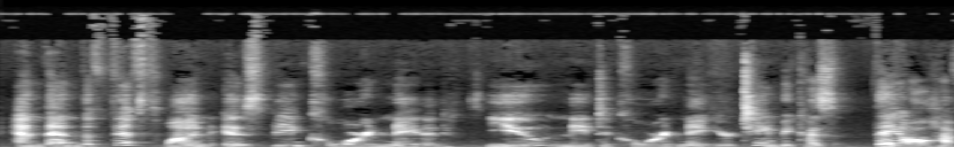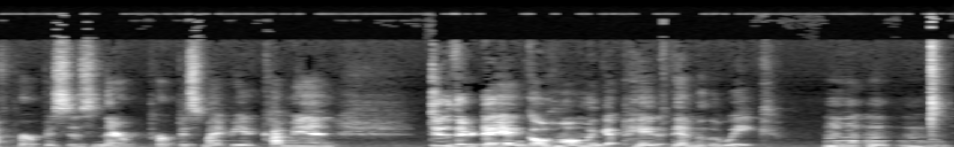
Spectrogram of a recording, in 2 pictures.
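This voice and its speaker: A woman's voice: on the high side, fairly bright tone. Woman giving practice-management advice, distant mic. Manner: conversational, tells anecdotes, chuckles now and then. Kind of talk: solo advice talk to camera. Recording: somewhat distant mic with faint background noise.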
